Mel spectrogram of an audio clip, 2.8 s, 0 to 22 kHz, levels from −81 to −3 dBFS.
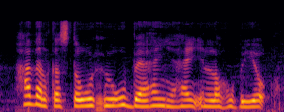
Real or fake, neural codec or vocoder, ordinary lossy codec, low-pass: fake; vocoder, 22.05 kHz, 80 mel bands, WaveNeXt; none; 9.9 kHz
